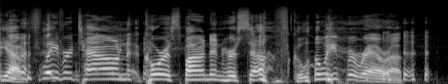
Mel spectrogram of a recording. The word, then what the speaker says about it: Ferreira: Kid, Fiera.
